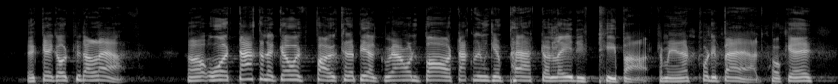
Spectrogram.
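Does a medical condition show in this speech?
Yes: deafness; deaf during school years.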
